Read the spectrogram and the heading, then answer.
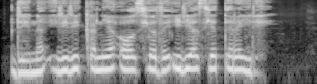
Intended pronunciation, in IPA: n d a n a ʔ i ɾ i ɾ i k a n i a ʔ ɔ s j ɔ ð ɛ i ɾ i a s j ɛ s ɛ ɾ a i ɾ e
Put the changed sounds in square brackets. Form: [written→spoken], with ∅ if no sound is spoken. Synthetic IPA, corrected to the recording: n d [a→e] n a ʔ i ɾ i ɾ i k a n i a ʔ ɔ s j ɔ ð ɛ i ɾ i a s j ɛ [s→t] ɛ ɾ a i ɾ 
